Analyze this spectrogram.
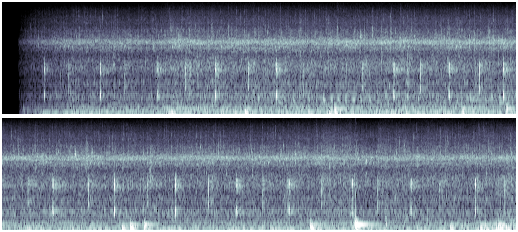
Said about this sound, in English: So it's like almost a tick-tock sound with yeah. the two of them going, but those pock. Yep. Those are uh, right. Limnodynastes peronii. Certainly, striped marsh frog. Striped marsh.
